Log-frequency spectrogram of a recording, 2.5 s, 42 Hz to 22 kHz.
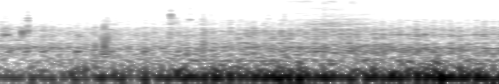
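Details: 2009 Isuzu Panther LS Turbo diesel at idle during a sale inspection. A steady, low, even diesel rumble with no misses or knocks; a healthy engine with no blow-by and no exhaust smoke.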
